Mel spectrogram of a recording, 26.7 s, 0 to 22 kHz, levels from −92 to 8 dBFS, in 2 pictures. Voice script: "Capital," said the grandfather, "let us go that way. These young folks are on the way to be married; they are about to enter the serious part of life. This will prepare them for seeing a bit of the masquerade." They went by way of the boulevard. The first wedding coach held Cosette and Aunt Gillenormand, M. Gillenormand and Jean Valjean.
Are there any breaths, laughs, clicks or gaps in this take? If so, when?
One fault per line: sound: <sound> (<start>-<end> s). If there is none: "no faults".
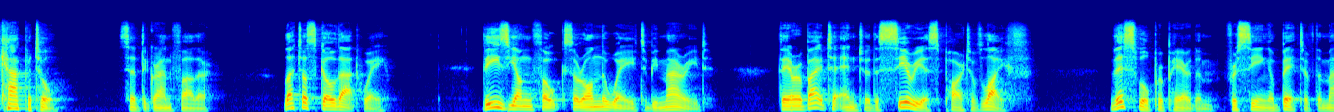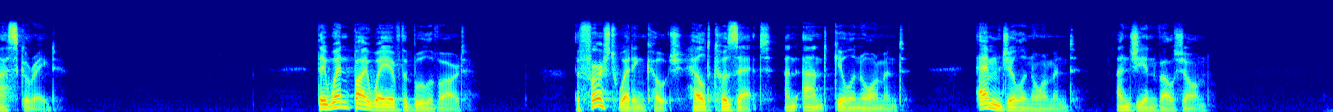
no faults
